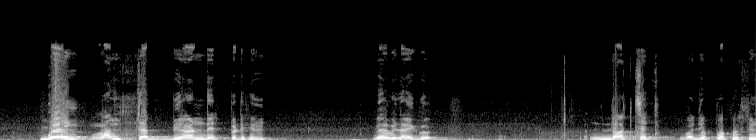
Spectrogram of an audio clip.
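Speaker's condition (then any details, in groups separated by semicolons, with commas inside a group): Cerebral palsy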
